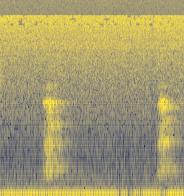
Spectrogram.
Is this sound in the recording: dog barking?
yes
